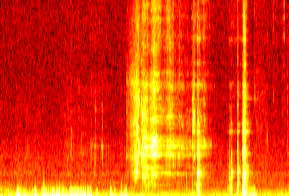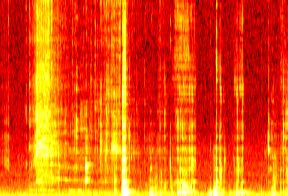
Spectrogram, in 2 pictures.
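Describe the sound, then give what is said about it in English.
Close-miked ASMR sounds of someone drinking water: wet slurps, gulps and sharp mouth clicks in an irregular rhythm, loud and intimate with no talking. “you want to give them some ASMR water drinking before they leave?”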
